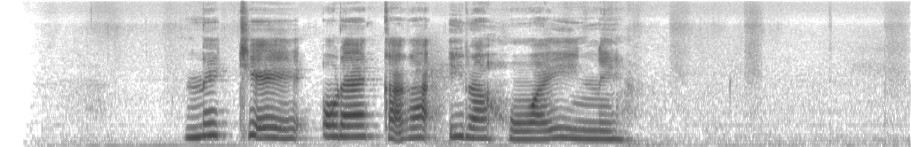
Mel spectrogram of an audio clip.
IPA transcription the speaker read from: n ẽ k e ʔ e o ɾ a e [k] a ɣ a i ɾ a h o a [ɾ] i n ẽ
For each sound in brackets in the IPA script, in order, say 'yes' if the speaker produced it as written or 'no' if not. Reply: yes, no

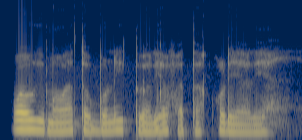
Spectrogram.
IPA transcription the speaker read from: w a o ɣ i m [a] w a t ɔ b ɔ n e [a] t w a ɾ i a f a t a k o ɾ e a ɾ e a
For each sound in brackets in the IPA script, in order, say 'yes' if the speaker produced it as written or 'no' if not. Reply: yes, no

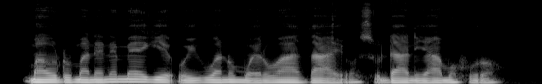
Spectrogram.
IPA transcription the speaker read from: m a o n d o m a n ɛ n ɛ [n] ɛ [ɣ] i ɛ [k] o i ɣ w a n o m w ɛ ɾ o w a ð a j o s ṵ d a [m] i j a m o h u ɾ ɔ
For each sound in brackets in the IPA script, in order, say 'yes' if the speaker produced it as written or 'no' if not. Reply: no, yes, no, no

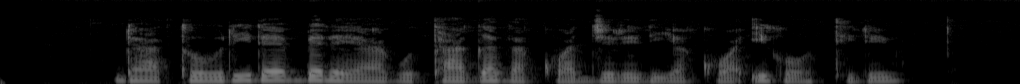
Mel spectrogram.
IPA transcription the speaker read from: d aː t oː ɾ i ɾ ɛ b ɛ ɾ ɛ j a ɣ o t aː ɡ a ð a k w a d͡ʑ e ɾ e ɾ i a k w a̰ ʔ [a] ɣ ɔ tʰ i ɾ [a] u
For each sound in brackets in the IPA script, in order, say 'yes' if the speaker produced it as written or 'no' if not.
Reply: no, no

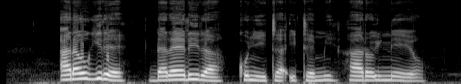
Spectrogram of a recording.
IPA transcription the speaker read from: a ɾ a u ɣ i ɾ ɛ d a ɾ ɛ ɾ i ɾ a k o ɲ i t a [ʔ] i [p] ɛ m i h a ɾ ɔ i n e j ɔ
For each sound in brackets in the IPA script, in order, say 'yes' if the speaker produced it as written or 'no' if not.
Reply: yes, no

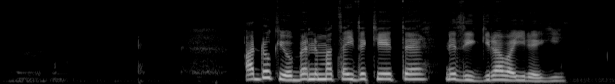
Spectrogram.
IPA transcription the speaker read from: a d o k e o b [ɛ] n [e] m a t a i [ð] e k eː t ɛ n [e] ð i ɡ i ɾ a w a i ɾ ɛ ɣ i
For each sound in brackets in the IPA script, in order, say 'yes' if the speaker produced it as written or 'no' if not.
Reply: yes, yes, yes, yes

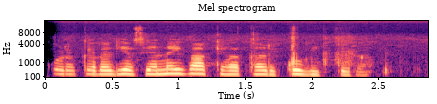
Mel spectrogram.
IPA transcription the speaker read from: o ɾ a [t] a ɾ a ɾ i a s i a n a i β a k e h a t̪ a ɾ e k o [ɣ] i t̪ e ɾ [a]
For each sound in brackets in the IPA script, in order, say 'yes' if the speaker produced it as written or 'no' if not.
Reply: no, yes, yes

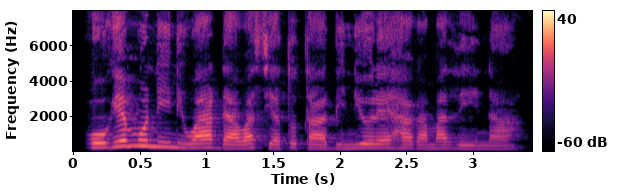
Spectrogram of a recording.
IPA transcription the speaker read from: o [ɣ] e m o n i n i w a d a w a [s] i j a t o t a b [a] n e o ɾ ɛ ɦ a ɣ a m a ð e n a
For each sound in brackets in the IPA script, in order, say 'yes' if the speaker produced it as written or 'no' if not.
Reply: yes, yes, no

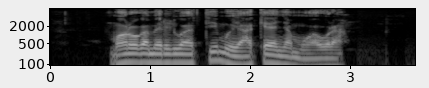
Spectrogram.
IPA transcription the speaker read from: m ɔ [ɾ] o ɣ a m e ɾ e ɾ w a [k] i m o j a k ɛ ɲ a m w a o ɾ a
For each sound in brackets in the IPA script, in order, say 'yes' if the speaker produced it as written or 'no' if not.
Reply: yes, no

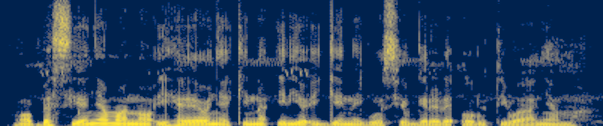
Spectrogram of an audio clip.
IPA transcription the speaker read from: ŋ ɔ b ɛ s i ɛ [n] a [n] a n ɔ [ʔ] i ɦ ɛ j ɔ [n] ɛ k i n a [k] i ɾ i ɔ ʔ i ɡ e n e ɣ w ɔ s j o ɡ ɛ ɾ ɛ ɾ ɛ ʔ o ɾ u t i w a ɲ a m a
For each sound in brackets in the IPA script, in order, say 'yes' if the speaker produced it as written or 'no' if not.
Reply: no, no, yes, no, no

